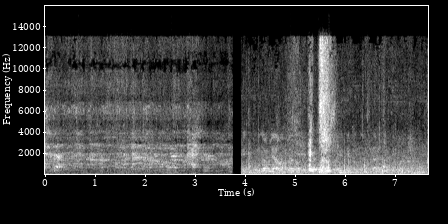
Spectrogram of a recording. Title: #Armygirl💜 Maknae Line sneezing 💜😂!!!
